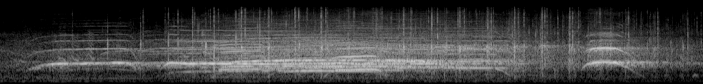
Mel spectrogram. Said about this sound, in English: Still, it's nice to hear it. Wouldn't it be awful if they didn't applaud?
